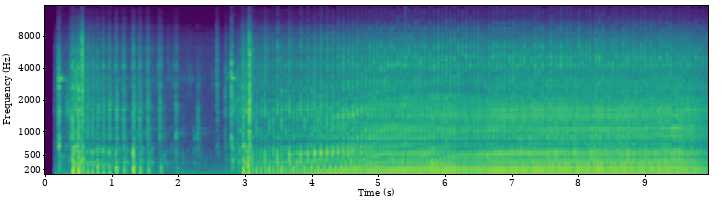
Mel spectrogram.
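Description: An engine sputtering with uneven sharp pops, then running steadily and fast as a dense rapid pulsing, cutting off abruptly at the end.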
